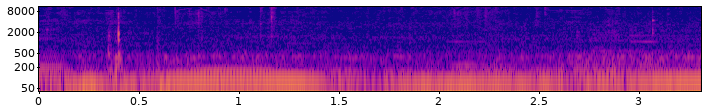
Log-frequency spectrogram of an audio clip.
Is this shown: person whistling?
no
